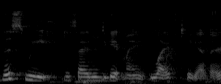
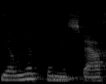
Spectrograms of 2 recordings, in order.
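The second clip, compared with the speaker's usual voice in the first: usual speaking voice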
